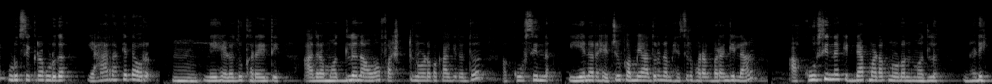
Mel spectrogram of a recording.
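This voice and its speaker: A voice actor doing scheming village brothers, fast-talking. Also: mid-range voice, dark tone, close to an everyday voice. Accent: North Karnataka Kannada. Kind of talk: amateur cartoon dubbing.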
